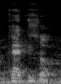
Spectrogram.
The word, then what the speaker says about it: Ketso: Ketso. Ketso. Ketso. Ketso. Ketso. Although everybody calls me Ketso. Ketso. Yeah, mainly because it rhymes with fatso.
